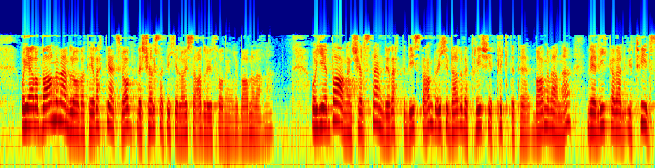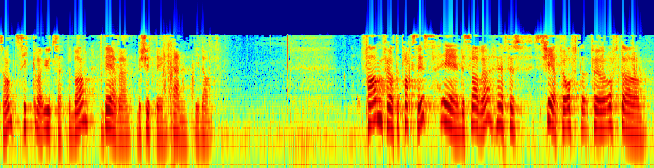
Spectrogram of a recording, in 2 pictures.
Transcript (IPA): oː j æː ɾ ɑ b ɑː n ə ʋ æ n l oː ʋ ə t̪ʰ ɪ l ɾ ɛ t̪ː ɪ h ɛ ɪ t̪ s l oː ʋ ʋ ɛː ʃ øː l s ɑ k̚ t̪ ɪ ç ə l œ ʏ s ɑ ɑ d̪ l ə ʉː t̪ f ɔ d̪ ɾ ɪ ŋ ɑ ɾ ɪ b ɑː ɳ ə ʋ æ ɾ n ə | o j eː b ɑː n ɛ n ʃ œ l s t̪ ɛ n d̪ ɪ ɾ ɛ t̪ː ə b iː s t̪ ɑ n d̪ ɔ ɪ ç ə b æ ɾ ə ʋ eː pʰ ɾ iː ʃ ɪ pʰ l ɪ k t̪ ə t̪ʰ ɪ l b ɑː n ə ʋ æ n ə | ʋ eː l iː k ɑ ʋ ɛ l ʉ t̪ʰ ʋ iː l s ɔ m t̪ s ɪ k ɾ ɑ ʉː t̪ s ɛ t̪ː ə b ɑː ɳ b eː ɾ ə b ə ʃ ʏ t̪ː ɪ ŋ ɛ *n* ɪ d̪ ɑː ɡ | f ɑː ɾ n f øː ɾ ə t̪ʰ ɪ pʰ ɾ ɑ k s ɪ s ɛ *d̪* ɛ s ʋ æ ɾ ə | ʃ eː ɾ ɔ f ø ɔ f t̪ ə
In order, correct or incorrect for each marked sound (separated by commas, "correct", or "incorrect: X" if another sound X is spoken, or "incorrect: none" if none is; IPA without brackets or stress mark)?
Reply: correct, correct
